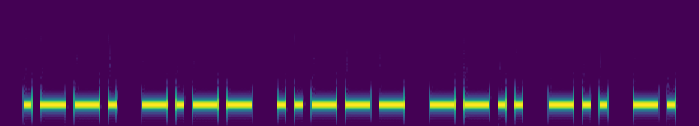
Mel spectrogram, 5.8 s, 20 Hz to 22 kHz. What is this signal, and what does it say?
Morse code, heard as a keyed tone, about 17 wpm, 700 Hz. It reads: PY2ZDN
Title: DXCC-100 Call Signs - 6 Characters - Repeated 3x - 17wpm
